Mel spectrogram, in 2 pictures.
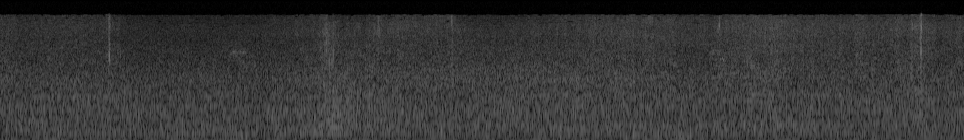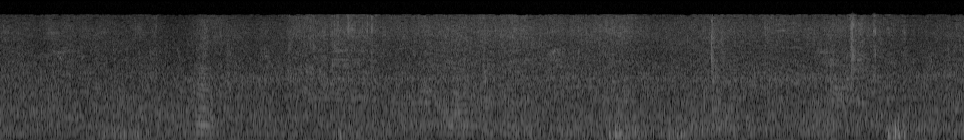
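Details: Steady hive hum of honey bees in a top-bar hive, layered droning with several low tonal bands, occasional soft clicks and knocks over the continuous buzz.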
